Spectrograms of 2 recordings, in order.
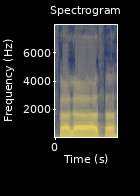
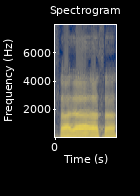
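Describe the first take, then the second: The two takes are said the same way.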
